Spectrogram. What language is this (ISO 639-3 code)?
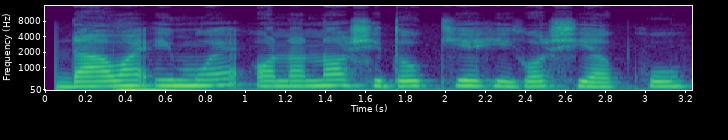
kik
